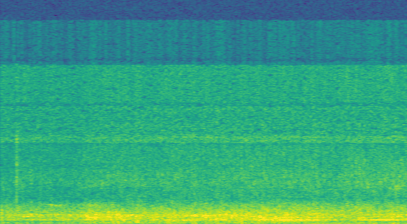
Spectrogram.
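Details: Low engine-like rumble with a faint steady hum, and no animal calls.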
